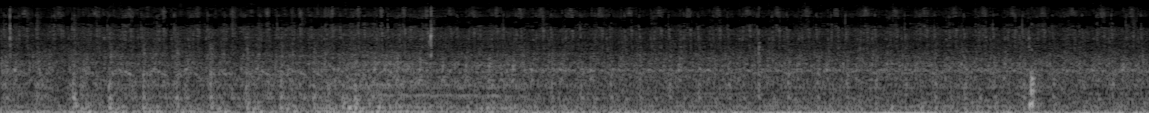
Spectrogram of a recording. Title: Mini MISFIRE ⚡️ spark, coil, valve ? #garage #repair #tools #fail #cars #automobile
